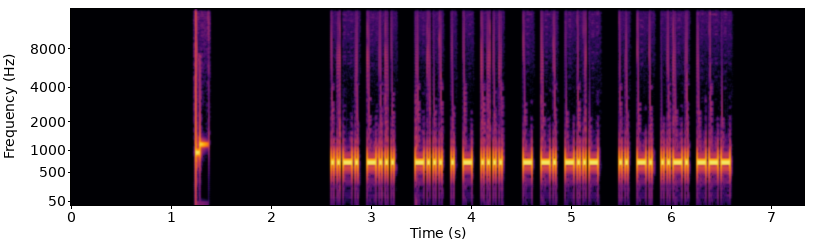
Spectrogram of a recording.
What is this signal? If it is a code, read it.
Morse code, heard as a keyed tone, about 40 wpm, 700 Hz. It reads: FB BETH TNX INFO
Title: Practice QSO - Exchange 3 - More Info - 40wpm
